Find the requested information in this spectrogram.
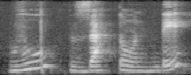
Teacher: the next word starts with a vowel. So I pronounce the s, but I don't say s, I say z. Vu zaton. See the z goes into the next word.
